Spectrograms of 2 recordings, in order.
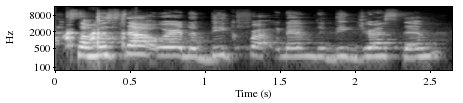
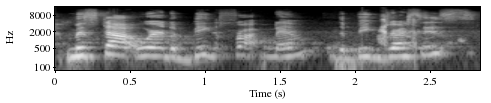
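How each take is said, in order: First: Jamaican patois, a bit louder. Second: Jamaican patois, lightly rising. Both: Real, not acted. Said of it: "my Jamaican accent coming out".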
